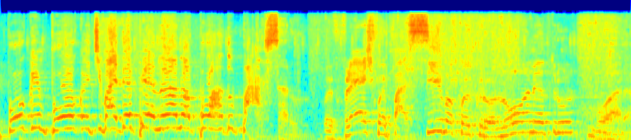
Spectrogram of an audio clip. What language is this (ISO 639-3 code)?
por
